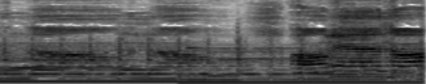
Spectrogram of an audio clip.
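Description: Instrumental break of a studio-recorded song: a band playing held bass notes that change about two seconds in, over steady drum hits, with a melody line that wavers in pitch near the end.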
